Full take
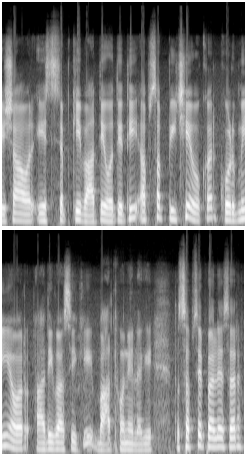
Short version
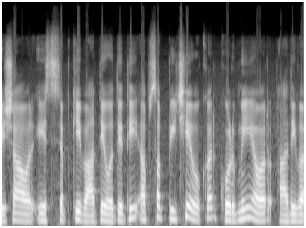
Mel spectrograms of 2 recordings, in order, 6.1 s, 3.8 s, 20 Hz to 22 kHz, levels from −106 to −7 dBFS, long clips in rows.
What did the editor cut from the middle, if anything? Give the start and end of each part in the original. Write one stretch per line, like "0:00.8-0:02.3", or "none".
none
